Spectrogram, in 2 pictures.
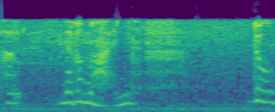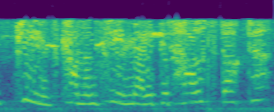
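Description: An actress playing an anxious, secretive gentlewoman, guarded and polite, in a 1940s radio drama. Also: sits high, measured pace. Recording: tinny old radio recording, loud music.

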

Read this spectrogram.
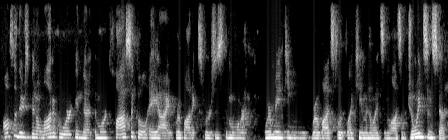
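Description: Animated middle-aged woman, echoey room. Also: moderate pace. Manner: animated, acts out quotes with big pitch jumps. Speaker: podcast host and robotics researcher. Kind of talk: casual interview chat. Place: small room with a plain wall. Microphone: headset mic on a video call.

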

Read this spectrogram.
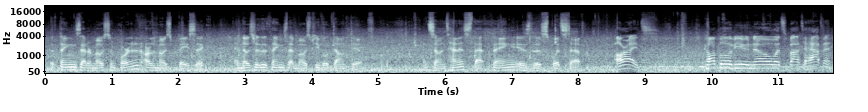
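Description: A man in his thirties coaching a group with emphatic, deliberate instruction. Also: mid-range voice. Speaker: tennis coach and clinic host. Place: outdoor public tennis courts. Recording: loud outdoor noise, traffic and ambience.

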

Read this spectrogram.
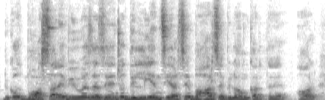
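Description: A man's voice: high-pitched, steady tone, brisk, warm tone. Indian man presenting a property walkthrough. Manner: explanatory, addresses viewers directly. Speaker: property consultant and video host. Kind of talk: property walkthrough presentation mixing Hindi and English.

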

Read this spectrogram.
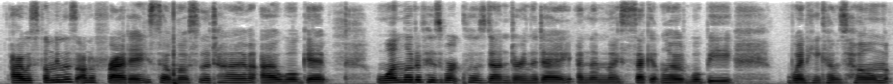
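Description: Young American woman with a lowish voice. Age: young adult. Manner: chatty, informal. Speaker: homemaking vlogger. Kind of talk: casual voice-over narration of household chores.

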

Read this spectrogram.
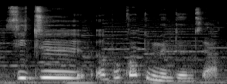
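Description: Woman, young adult, playful kids teacher, lively and high, faint music behind. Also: normal speed. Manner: playful, puts on silly accents. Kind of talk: playful scripted kids lesson.

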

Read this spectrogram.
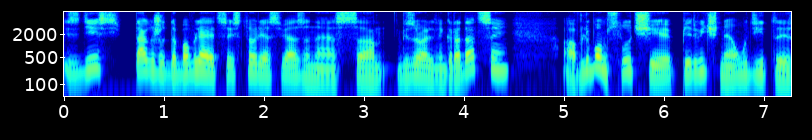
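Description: A man in his thirties talks through a presentation with lively, widely varying pitch. His delivery is conversational and explanatory, with casual turns of phrase and small pauses. The sound is close and dry, as from a studio microphone. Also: no echo. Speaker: tech conference speaker. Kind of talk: explanatory presentation with informal asides. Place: indoor studio with acoustic foam. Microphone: close microphone on a boom arm.

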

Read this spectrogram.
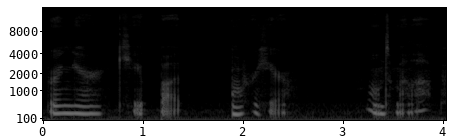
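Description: A woman playing a dominant, teasing female vampire lover in an intimate ASMR roleplay, coaxing and breathy, often dropping toward a whisper. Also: mid-range voice, fairly even intonation, mellow, a little hiss or hum, lightly acted. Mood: seductive, teasing. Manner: slow, coaxing, teasing pet names.

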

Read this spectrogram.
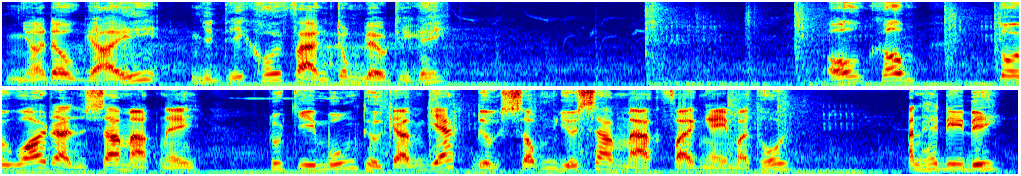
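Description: Man voicing a stubborn, desperate cartoon treasure guard, higher-pitched. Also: animated, fast talker, long pauses, faint music behind, natural voice. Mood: anxious, dismissive. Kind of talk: animated folktale dialogue.

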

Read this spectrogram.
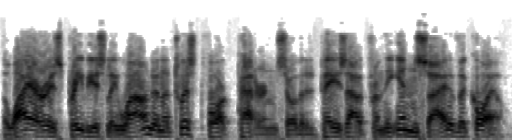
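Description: A man narrating a scripted 1940s military newsreel in a formal, measured announcer's delivery. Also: mid-range voice, lively intonation, a bit bright. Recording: noisy old 1940s film soundtrack.

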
